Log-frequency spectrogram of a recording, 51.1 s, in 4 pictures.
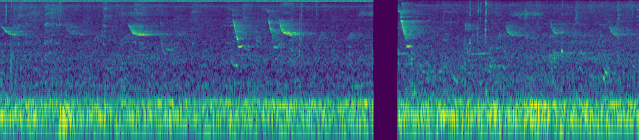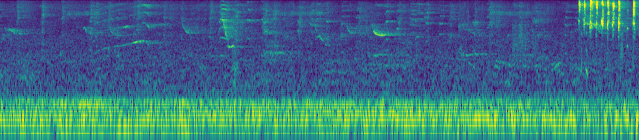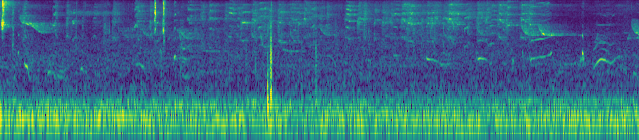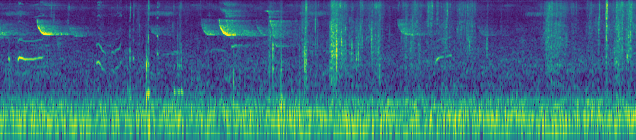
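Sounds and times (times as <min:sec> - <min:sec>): birds chirping: 0:00.0 - 0:51.0
low outdoor background hum: 0:00.0 - 0:51.0
loud whistled bird calls: 0:24.3 - 0:27.2.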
